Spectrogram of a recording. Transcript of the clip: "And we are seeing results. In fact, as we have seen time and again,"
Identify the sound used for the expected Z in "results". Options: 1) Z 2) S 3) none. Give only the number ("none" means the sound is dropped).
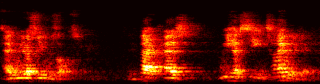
1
